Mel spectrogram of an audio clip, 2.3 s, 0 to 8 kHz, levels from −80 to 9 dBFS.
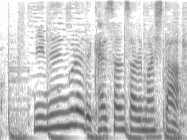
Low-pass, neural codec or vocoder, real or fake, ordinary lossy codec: none; none; real; none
